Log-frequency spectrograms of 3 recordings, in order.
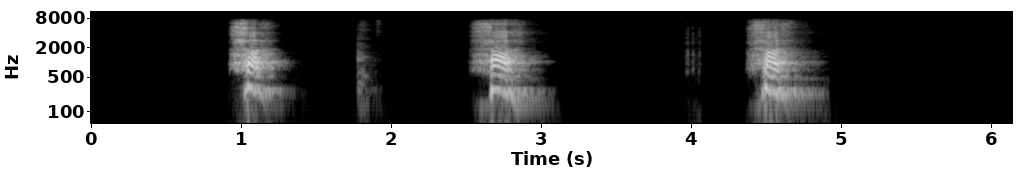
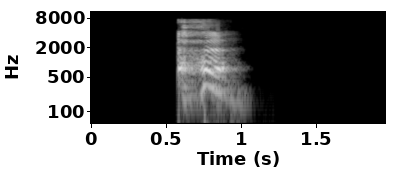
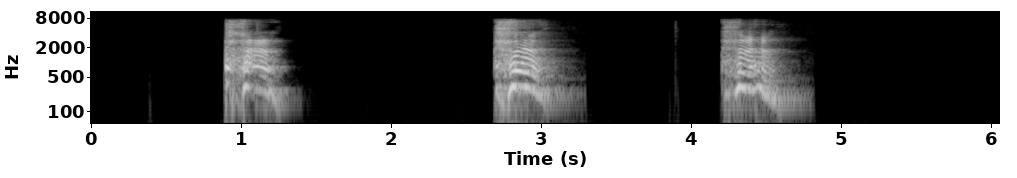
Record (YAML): exhalation_length: 6.1 s
exhalation_amplitude: 24457
exhalation_signal_mean_std_ratio: 0.25
cough_length: 2.0 s
cough_amplitude: 25928
cough_signal_mean_std_ratio: 0.31
three_cough_length: 6.1 s
three_cough_amplitude: 26150
three_cough_signal_mean_std_ratio: 0.32
survey_phase: beta (2021-08-13 to 2022-03-07)
age: 45-64
gender: Female
wearing_mask: 'No'
symptom_none: true
smoker_status: Never smoked
respiratory_condition_asthma: false
respiratory_condition_other: false
recruitment_source: REACT
submission_delay: 2 days
covid_test_result: Negative
covid_test_method: RT-qPCR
